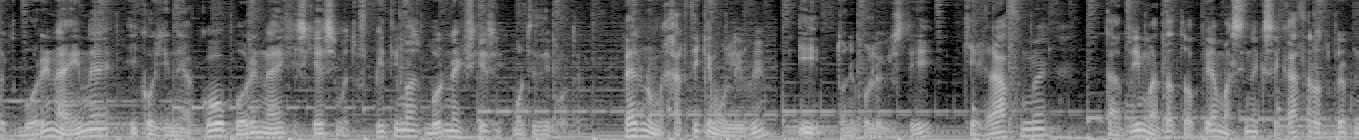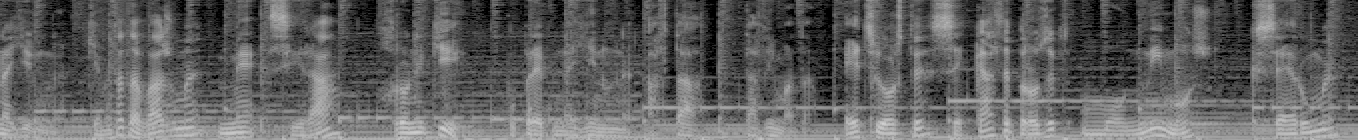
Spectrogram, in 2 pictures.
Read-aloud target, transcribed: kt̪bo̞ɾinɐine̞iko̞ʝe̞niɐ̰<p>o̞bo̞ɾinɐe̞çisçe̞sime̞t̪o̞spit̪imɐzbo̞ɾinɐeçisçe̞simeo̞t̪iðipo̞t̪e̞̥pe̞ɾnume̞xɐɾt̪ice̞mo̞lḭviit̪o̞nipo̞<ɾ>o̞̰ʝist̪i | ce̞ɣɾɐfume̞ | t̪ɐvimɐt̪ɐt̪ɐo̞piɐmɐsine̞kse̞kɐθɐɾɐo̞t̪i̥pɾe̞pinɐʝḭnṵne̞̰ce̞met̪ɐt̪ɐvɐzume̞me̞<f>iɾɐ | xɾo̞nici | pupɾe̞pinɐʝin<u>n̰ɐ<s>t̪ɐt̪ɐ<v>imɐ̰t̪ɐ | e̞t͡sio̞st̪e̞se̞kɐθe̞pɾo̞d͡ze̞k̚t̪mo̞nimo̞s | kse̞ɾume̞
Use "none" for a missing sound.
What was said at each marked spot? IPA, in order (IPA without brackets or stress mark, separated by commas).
k, l, s, u, f, v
